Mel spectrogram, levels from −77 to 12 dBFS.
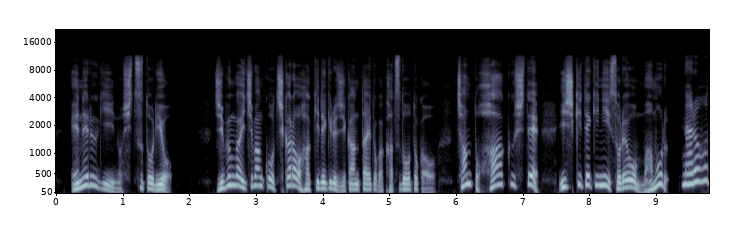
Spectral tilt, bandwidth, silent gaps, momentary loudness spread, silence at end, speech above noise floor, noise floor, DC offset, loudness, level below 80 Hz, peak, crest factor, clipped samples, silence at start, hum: -5 dB/octave; 12 kHz; none; 8 LU; 0 s; 45 dB; -62 dBFS; under 0.1%; -17 LUFS; -46 dBFS; -2 dBFS; 16 dB; under 0.1%; 0.25 s; none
